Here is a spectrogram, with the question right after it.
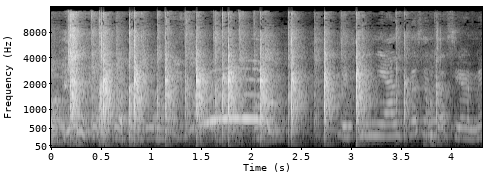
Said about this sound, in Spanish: Aplausos.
